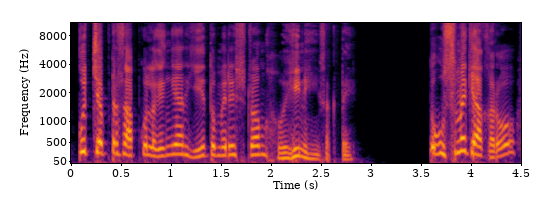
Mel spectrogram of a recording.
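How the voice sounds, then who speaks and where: A man teaching as an exam coach, giving students animated advice and calling them "kids" and "brother". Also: high-pitched, fast, no echo, studio quality. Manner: animated, addresses students as "bachhon" and "bhai". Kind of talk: motivational exam advice talk.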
